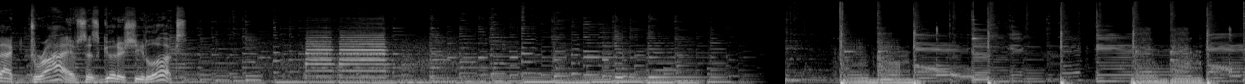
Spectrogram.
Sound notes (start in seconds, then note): 2.8 car honks; 8.4 upbeat music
